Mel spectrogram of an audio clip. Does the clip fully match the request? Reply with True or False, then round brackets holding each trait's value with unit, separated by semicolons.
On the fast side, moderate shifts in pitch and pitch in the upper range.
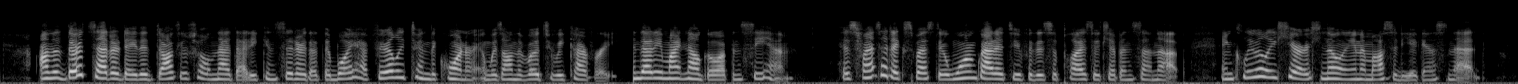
True (230 wpm; 3.7 semitones; 250 Hz)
